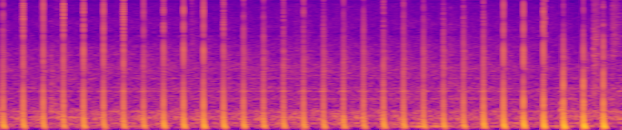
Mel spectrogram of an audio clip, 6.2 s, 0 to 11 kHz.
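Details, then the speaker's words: Fractional CO2 laser treating a young man's keloid scar from an accident about 1.5 years ago: steady sharp clicks, about 150 a minute, over low room hum as the laser fires its pulses. "À cái laser này khi mà bắn vào thì nó sẽ phá vỡ sắc tố ngay lập tức và nó sẽ trả về cho mình cái màu da giống như là cái màu da ban đầu"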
